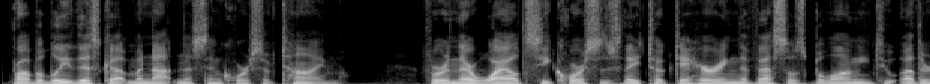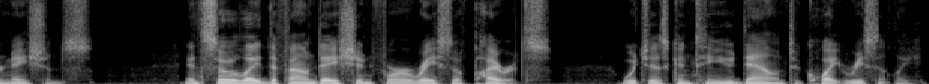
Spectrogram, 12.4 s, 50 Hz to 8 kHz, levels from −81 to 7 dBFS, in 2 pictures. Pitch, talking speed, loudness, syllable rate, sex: 125 Hz, 200 wpm, -19 LUFS, 5.9 syllables/s, male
